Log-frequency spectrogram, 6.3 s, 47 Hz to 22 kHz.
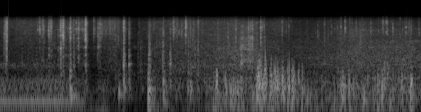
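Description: Volvo XC90 D5's five-cylinder diesel engine idling with a low steady hum that stops about a second in. After it comes an irregular run of clicks, knocks and rustles from handling the car's interior and door, with one sharper knock a little after two seconds.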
